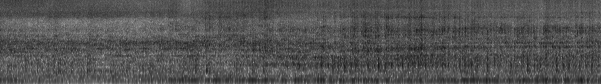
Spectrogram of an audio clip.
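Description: Busy idle with a rapid metallic ticking and light rattle, near four per second, over a steady hum; cause not yet known.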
